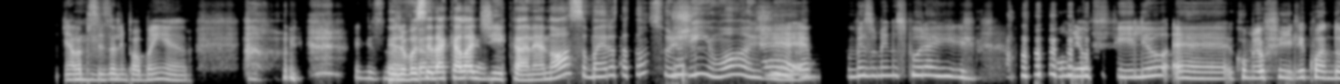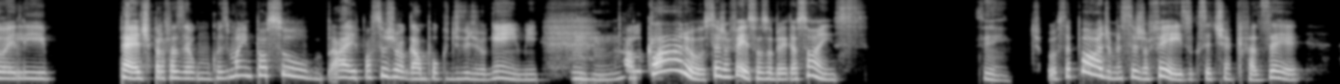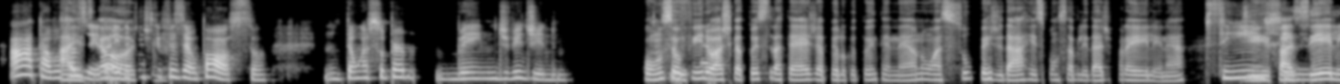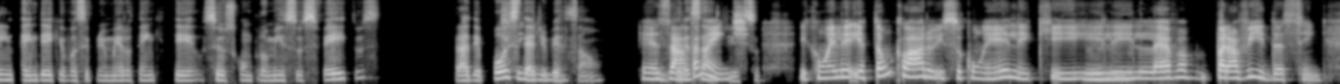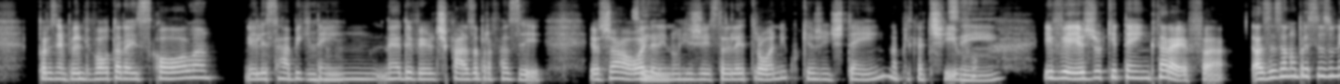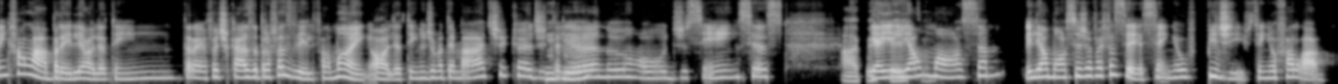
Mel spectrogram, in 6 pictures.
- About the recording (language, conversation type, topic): Portuguese, podcast, Como dividir as tarefas domésticas com a família ou colegas?
- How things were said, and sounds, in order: tapping; laugh; unintelligible speech; chuckle; laugh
